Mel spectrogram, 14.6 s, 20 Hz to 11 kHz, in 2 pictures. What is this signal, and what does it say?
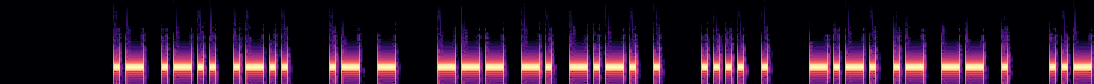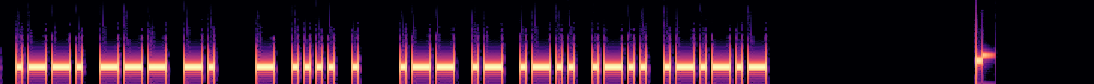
Morse code, heard as a keyed tone, about 30 wpm, 700 Hz. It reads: ALL AT ONCE HE CAME UPON THE WALL.
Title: Sentences from Top 1100 Words 30wpm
